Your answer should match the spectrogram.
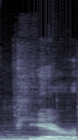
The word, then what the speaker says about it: Pierre: Riverview RV Park in Pierre pronounced by people here as Pier South Dakota uh and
